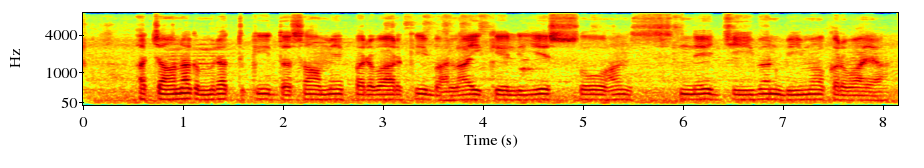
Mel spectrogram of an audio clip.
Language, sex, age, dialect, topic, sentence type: Hindi, male, 25-30, Kanauji Braj Bhasha, banking, statement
